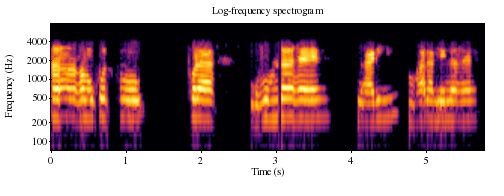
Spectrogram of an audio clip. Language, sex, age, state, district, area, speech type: Hindi, female, 30-45, Bihar, Muzaffarpur, rural, conversation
